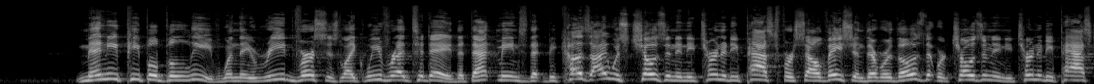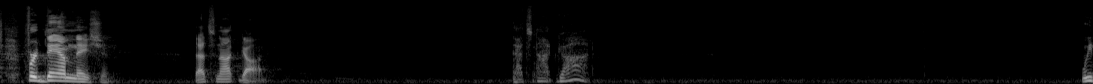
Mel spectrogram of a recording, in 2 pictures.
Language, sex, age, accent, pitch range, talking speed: English, male, 50-69, American, 140-195 Hz, 115 wpm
